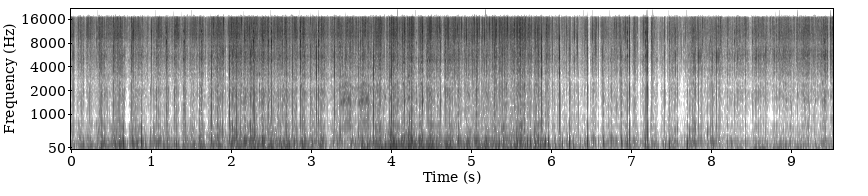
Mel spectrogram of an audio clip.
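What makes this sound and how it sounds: A small, flat square of pink porous foam sponge is held up in one hand and scratched across its surface with a small metal tool held in the other. The result is a dense, irregular crackling scratch full of quick clicks and pops over a bright, hissy texture with a fuller low body, swelling slightly in the middle before thinning toward the end.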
